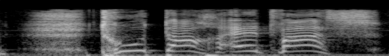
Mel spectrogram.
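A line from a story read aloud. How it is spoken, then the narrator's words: Man bellowing. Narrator (German): brüllte ein Mann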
